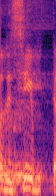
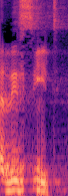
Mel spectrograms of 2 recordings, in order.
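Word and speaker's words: receipt: आउट कर रहा हूं, आप बोलते हैं उसको रिसीप्ट, क्योंकि पी है ना, इस पी को आप पढ़ते हैं, पी को हम साइलेंट करेंगे। आज के बाद कभी इस पी को पढ़ेंगे नहीं, हम रिसीप्ट नहीं बोलेंगे, पी साइलेंट हो जाएगा, रिसीट।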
